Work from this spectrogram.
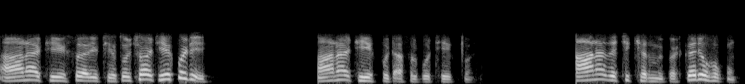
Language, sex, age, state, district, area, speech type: Kashmiri, male, 30-45, Jammu and Kashmir, Anantnag, rural, conversation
